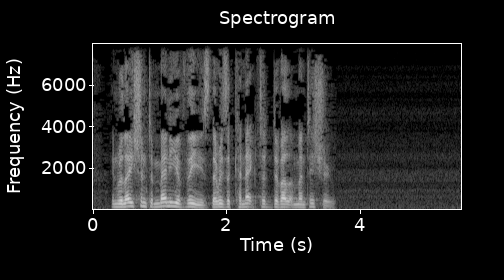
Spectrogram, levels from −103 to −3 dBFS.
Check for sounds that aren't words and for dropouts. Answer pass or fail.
pass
